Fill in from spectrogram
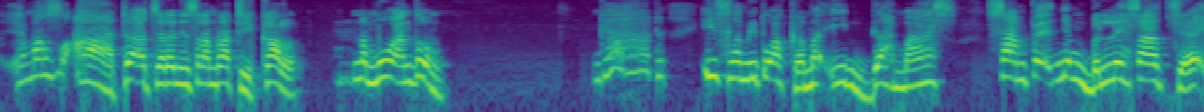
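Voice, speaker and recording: A man preaching a sermon to boarding school students, coaxing and playful, with lively asides. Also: extremely high pitch, no room sound.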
